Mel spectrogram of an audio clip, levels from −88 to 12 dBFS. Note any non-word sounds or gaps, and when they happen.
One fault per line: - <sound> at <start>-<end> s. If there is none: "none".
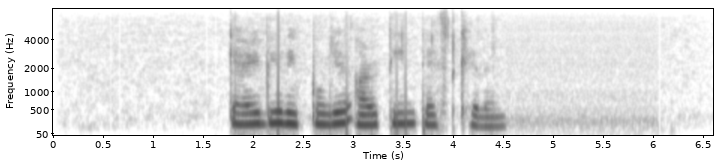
none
